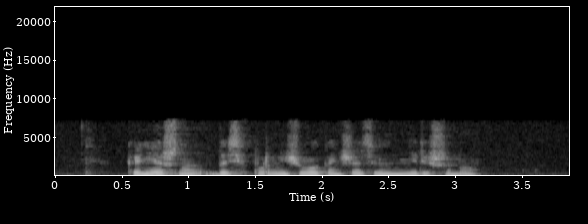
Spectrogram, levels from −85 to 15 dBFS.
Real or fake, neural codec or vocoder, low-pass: real; none; 7.2 kHz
